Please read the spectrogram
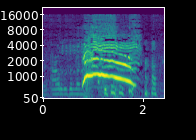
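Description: One long, loud bleat from a flock of sheep and goats, starting about a second in and falling in pitch, after a quieter stretch.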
